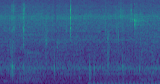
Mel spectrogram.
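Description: Quiet hall ambience with scattered small clicks and knocks. A low electrical hum comes in about a second in.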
